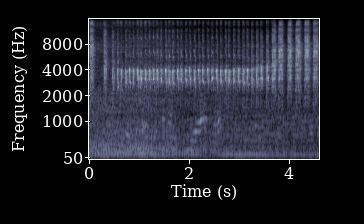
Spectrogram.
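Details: Greater green leafbird song meant as a master for contest birds: a long, steady, rapid trill of high ringing notes that grows louder and more spaced toward the end.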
